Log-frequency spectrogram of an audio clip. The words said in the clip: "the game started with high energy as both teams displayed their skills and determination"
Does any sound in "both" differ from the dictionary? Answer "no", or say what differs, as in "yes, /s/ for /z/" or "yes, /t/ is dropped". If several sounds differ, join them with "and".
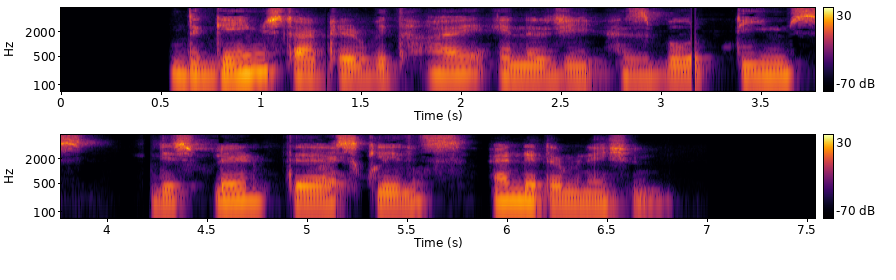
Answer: yes, /t/ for /θ/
